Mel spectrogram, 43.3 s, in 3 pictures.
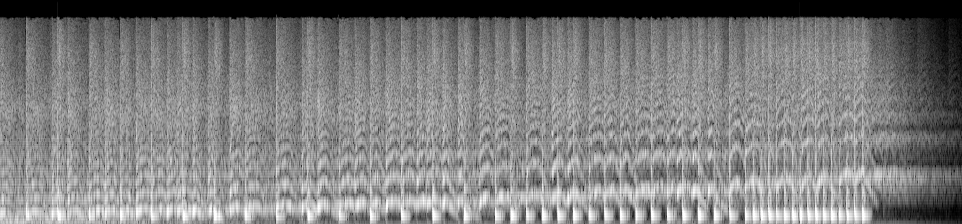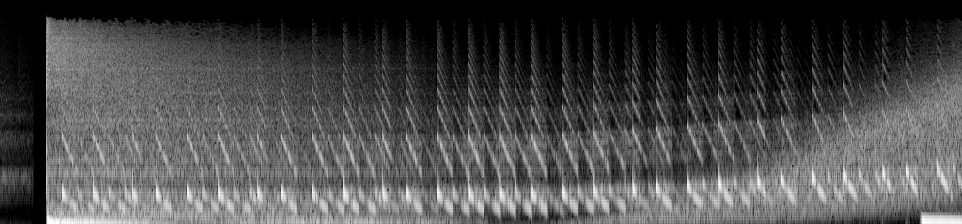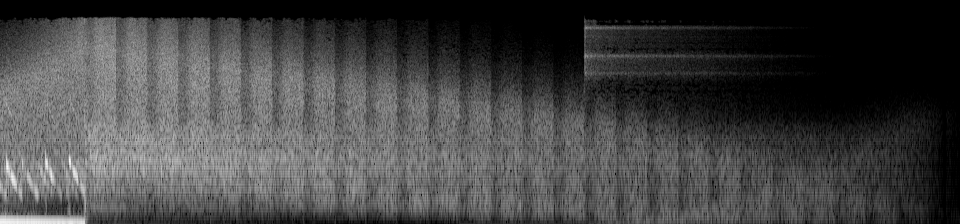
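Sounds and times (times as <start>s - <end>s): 
house music effect sample: 0.0s - 13.8s, 15.1s - 31.0s.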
